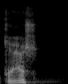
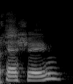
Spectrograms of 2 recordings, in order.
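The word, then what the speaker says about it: cache: When there's a stock of something, how do you pronounce a C-A-C-H-E? – Cash. – How would you pronounce it? – I say cash. – Cachet. – I would say cachet.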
